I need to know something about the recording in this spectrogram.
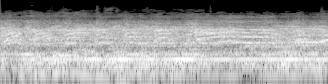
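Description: Music playing over a venue's PA, with one long held low note through most of it.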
